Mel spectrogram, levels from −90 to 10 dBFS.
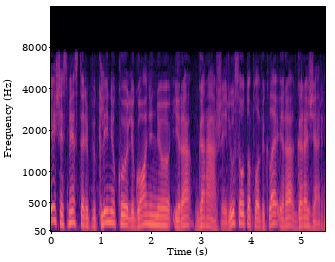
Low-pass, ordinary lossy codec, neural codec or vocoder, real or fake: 7.2 kHz; MP3, 64 kbps; none; real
